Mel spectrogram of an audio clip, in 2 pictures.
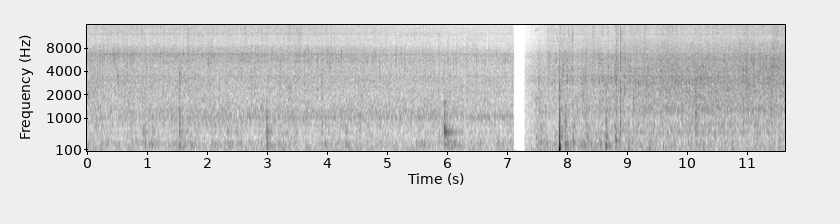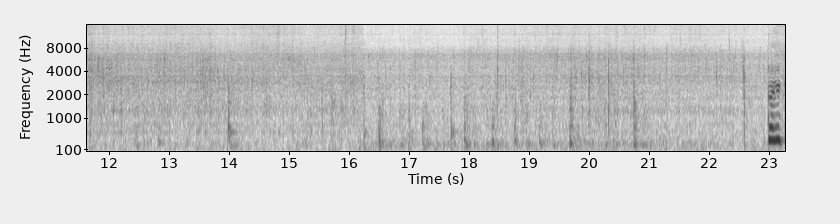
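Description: Finely chopped onions fry in a cup of oil in a kadai, a long low crackling sizzle with scattered pops and utensil knocks, slightly louder after a brief dropout; no speech.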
